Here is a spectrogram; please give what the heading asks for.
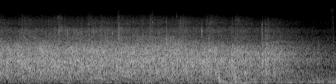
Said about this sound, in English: How about another round of applause for all these wonderful ladies and gentlemen?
